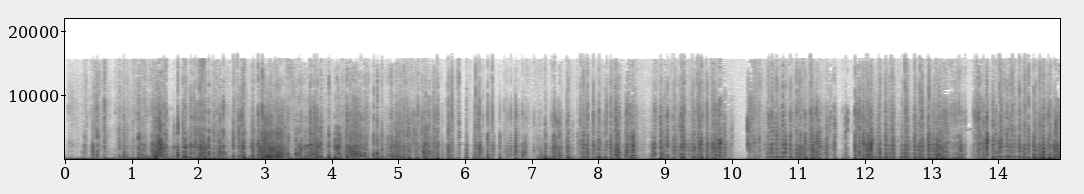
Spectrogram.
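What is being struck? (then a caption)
Thin printed paper card. A single thin printed paper card is bent and flexed with the fingertips, giving a continuous run of dense, crackling snaps over a low rumble. Sharp, brief clicks spread up into a bright crackle, with a few short pauses between bursts.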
